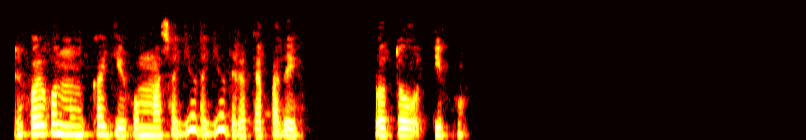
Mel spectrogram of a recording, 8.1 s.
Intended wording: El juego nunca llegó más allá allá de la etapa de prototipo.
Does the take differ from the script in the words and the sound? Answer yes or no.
no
